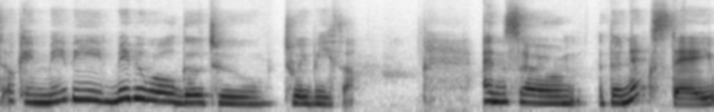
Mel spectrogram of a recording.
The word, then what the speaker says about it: Ibiza: to an island in the Mediterranean that's called Ibiza, or Ibiza, as the British say it.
